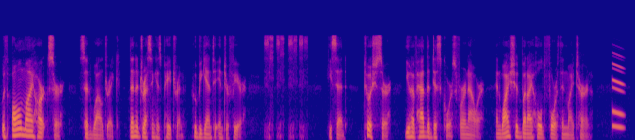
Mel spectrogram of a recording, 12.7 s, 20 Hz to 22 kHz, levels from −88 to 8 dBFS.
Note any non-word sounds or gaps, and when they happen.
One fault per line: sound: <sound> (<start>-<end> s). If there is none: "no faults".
sound: laugh (5.3-6.2 s)
sound: chirp (12.2-12.5 s)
